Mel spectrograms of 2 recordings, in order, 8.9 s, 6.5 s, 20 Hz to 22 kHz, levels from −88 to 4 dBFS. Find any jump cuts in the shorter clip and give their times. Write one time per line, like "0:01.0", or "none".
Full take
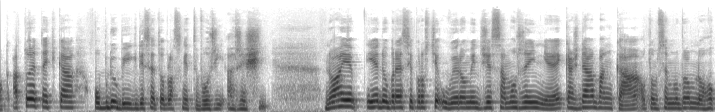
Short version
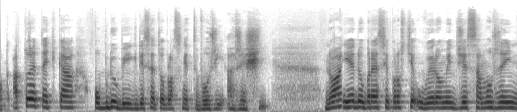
0:04.2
